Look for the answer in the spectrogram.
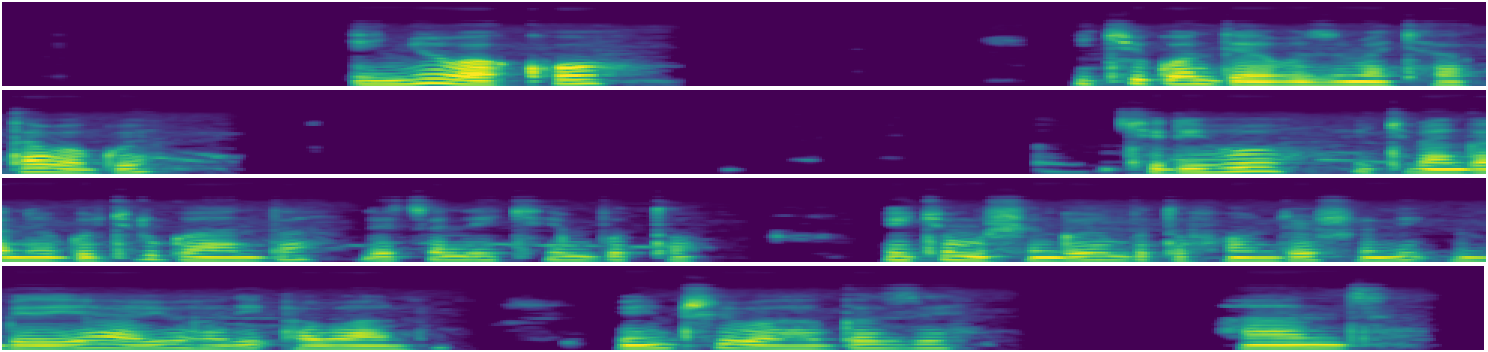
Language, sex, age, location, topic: Kinyarwanda, female, 25-35, Huye, health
